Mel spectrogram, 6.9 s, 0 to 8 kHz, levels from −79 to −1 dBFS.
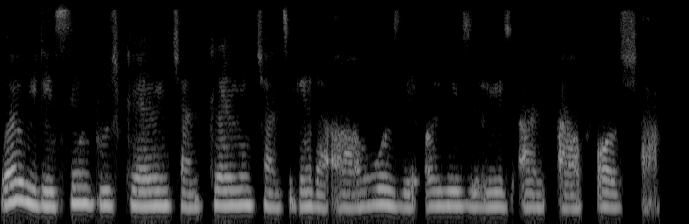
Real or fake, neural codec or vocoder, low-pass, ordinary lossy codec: fake; codec, 16 kHz, 2 kbps, FreqCodec, smaller model; 7.2 kHz; Opus, 16 kbps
